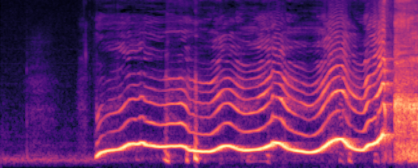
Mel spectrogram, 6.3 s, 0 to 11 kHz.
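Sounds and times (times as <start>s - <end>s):
voice imitating a sci-fi time-travel effect: 1.4s - 6.2s.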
